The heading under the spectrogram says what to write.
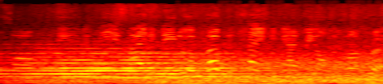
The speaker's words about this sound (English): Okay, so that train is making it a little hard to hear what she's saying.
